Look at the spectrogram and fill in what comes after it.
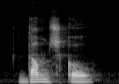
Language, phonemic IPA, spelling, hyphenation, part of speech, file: Dutch, /ˈdɑmskoː/, Damsko, Dam‧sko, proper noun, Nl-Damsko.ogg
- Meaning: Amsterdam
